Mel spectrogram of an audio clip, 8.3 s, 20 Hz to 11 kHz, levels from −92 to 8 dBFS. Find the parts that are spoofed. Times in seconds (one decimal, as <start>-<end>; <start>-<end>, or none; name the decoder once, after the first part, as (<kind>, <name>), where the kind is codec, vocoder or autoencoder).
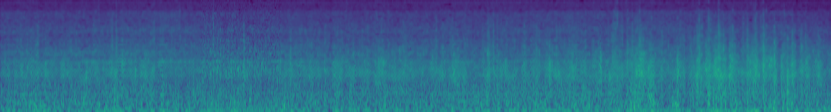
0.0-2.0 (vocoder, Vocos); 2.8-8.3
